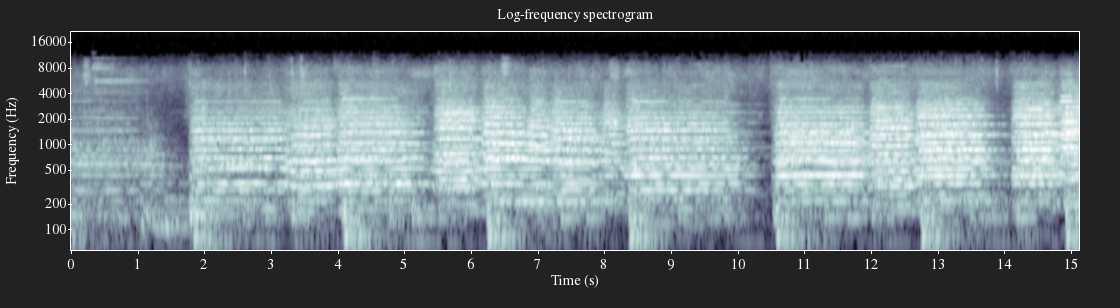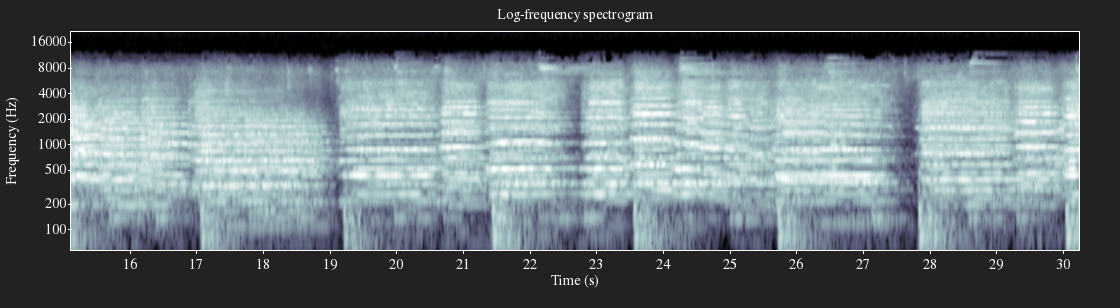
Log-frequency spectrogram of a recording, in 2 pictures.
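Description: A middle school concert band of woodwinds, saxophones and brass playing a loud, full passage, with brass chords over heavy low accents that fall about every two seconds. The sound drops back briefly a few times and dips just before the end.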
